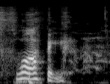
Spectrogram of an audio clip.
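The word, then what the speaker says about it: Flothe: His name is actually pronounced Flothy.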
